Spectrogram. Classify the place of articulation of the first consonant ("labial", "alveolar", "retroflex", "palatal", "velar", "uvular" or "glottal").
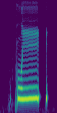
velar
